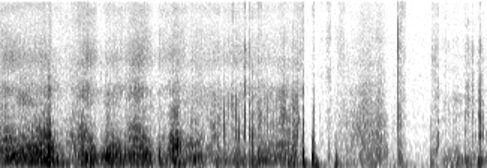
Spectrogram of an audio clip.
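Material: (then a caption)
Fabric. Fingers and nails scratch the crown of a black Adidas baseball cap made of stitched fabric. The first half is dense, rough, low-heavy rubbing in rhythmic strokes. It then thins out into quieter scratches with occasional sharp, bright scrapes and clicks.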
